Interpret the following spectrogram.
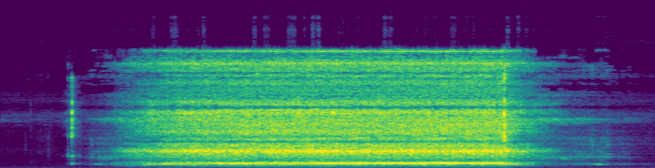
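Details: Blow dryer final test run after a repair for a strange internal noise: motor spins up to a smooth, steady whine and airflow rush, then winds down evenly; no rattle or scraping, and the noise is gone.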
